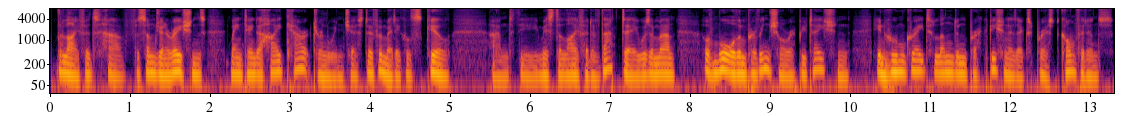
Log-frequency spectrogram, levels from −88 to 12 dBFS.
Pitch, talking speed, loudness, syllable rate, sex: 105 Hz, 165 wpm, -17 LUFS, 5.5 syllables/s, male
